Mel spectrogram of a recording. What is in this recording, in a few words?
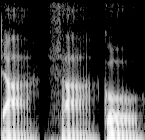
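"tathako", concatenated syllables; Affixing experiment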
